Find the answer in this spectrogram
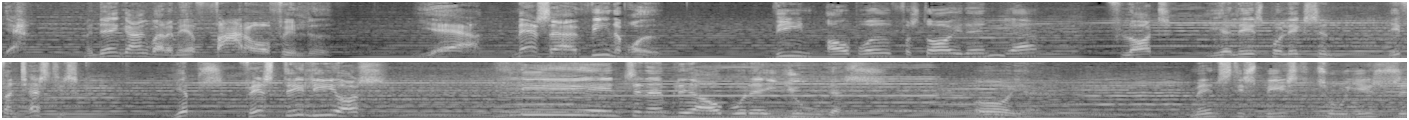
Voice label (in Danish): Nadver drama med speak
